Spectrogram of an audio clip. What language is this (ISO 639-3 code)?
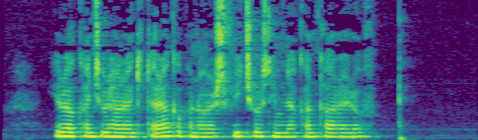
hye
